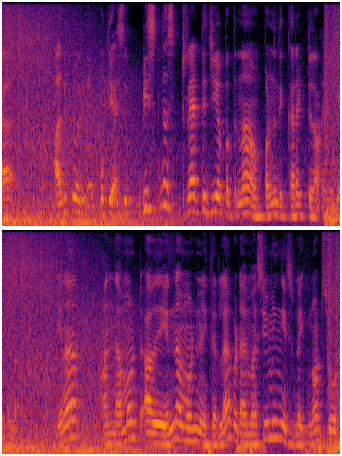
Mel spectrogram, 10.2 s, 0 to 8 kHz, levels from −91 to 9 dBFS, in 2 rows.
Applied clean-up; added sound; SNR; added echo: none; Explosion; 6 dB; none.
